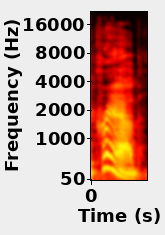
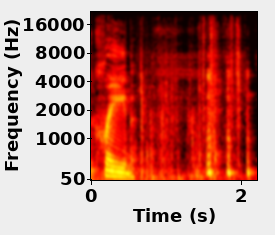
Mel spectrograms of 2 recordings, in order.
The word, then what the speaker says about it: Crabbe: Looks like we got Eleanor Holm, and oh, there's Buster Crabbe. As I mispronounced it as a kid, Buster Crabe.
